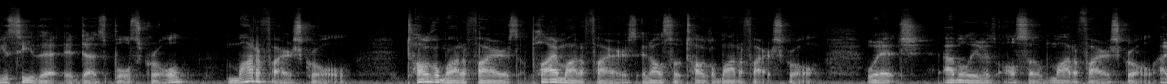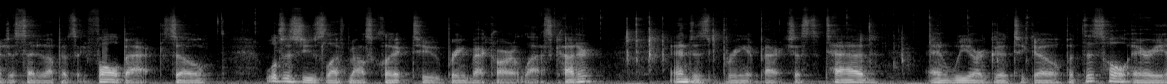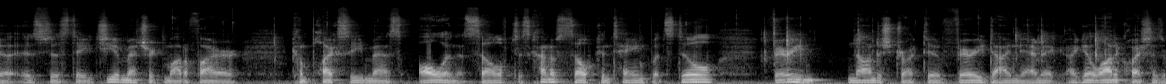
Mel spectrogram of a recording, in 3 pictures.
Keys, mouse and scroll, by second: 14.1 click, 15.0-15.7 scroll up 2, 15.7-17.1 scroll down 3, 17.1 click, 17.5 middle click, 17.7 scroll up 2, 17.9-18.7 typing, 19.4 click, 20.4 scroll down 3, 20.7 shift+middle click, 21.7 shift+middle click, 22.1-22.4 scroll down 1, 22.4 middle click, 24.9 middle click, 25.1-25.6 scroll up 2, 25.6 click, 25.9 q, 26.5 click, 27.1-27.9 scroll down 1, 28.4-29.0 scroll up 2, 29.0-30.1 scroll up 2, 30.4 middle click, 30.7 scroll up 1, 30.9-31.9 typing, 32.5 click, 32.8 middle click, 33.4-34.2 typing.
